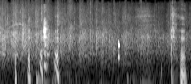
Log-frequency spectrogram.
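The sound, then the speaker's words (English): A handful of uneven, scattered hand claps from a single person applauding themselves for a joke, soft and irregular, with brief vocal noises mixed in and one sharper snap in the middle. “I'm giving myself a round of applause for that one.”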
